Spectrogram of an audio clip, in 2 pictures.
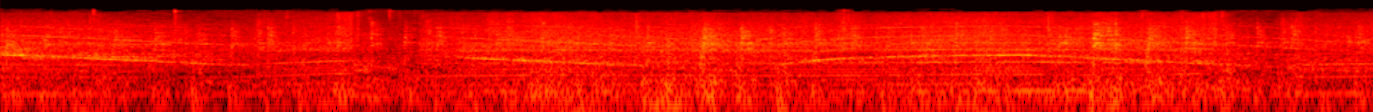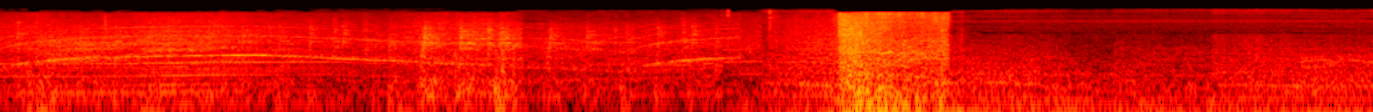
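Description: A car engine roars at speed.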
